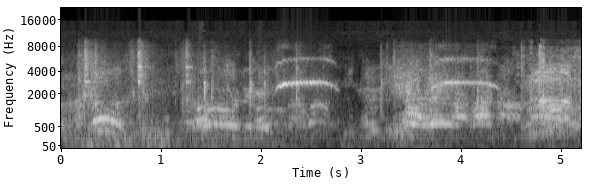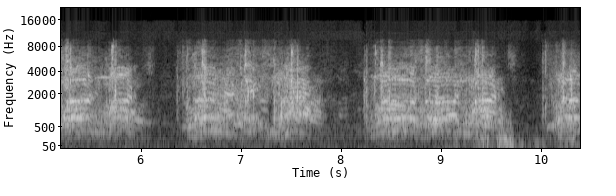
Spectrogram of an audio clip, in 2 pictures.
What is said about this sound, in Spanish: Estos son los gritos que han tenido que escuchar los líderes del PP europeo cenando esta noche allí en Valencia.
